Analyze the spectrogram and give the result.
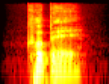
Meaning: dome (structural element resembling the hollow upper half of a sphere)
- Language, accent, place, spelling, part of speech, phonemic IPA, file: German, Germany, Berlin, Kuppel, noun, /ˈkʊpl̩/, De-Kuppel.ogg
